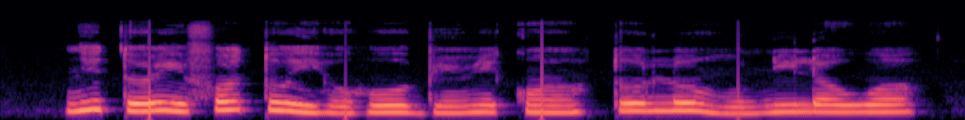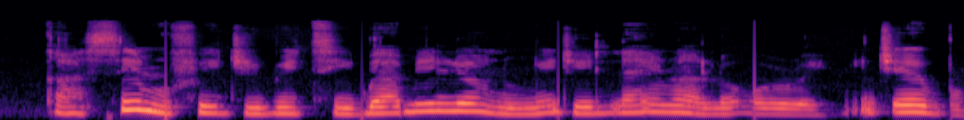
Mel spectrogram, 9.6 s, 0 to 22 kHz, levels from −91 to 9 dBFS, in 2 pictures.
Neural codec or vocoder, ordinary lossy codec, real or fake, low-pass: none; none; real; none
